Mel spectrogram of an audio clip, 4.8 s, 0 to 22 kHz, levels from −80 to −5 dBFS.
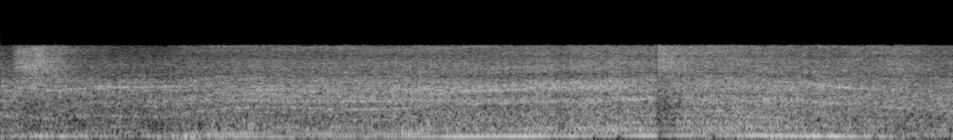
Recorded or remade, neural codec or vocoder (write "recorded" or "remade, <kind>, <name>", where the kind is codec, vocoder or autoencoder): recorded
